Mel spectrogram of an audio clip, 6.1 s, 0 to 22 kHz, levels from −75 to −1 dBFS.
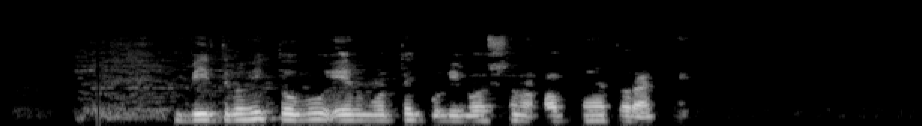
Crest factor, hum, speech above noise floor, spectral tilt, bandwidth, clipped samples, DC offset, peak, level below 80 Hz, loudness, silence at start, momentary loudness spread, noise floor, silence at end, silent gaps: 18 dB; none; 53 dB; -7 dB/octave; 8 kHz; under 0.1%; under 0.1%; -8 dBFS; -66 dBFS; -24 LUFS; 0.6 s; 16 LU; -76 dBFS; 1.8 s; none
